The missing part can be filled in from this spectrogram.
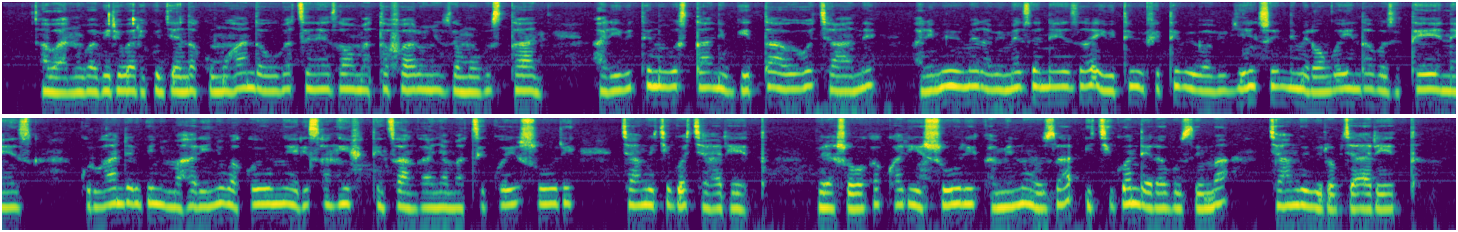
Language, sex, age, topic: Kinyarwanda, female, 18-24, education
